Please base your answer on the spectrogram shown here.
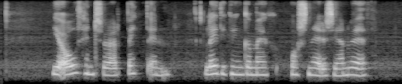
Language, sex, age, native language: Icelandic, female, 20-29, Icelandic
